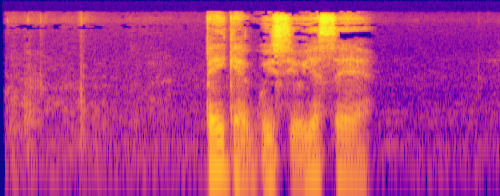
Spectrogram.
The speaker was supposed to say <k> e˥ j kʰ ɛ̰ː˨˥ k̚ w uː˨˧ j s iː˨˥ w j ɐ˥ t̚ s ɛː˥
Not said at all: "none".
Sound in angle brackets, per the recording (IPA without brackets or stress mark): p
